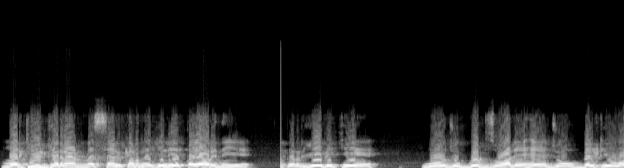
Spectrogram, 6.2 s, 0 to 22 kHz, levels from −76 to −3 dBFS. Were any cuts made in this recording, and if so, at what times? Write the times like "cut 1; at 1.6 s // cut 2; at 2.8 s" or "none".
cut 1; at 2.8 s

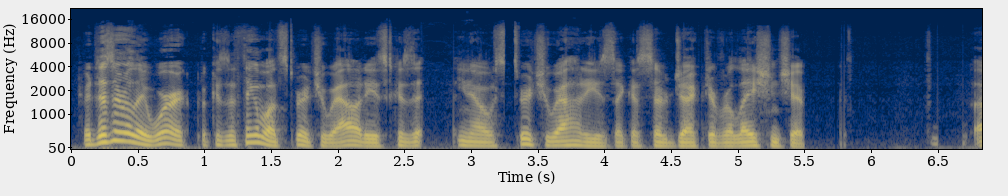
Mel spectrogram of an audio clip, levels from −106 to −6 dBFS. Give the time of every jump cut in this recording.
none

